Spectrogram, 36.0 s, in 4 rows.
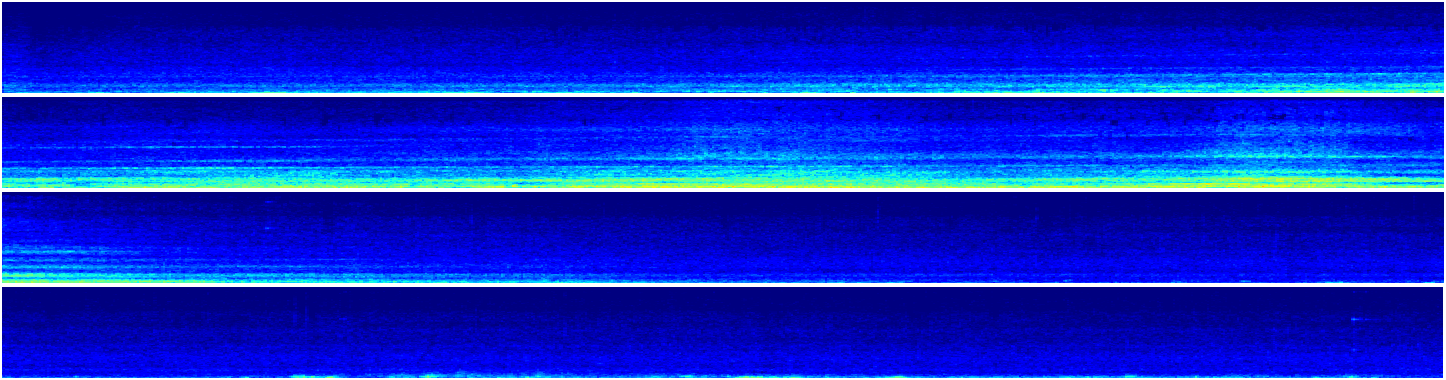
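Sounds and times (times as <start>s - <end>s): diesel railcars passing: 0.0s - 23.5s.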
